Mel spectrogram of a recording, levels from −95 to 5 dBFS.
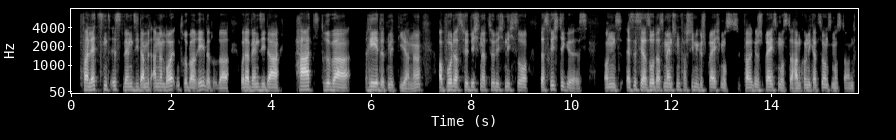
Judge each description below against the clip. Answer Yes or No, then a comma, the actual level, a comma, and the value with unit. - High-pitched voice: No, low, 110 Hz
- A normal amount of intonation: No, narrow, 2.3 semitones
